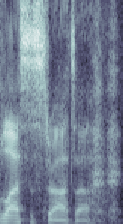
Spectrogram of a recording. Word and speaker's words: Lysistrata: about the pronunciation, because there actually are about 4 or 5 apparently correct ways to say that. So that's probably a good thing for me. No, well, we went with Lysistrata.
